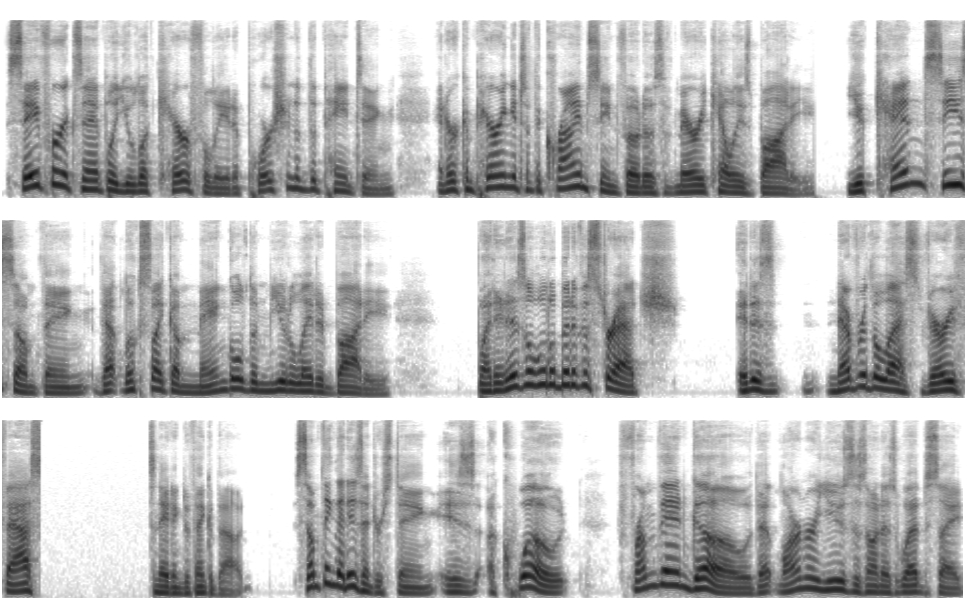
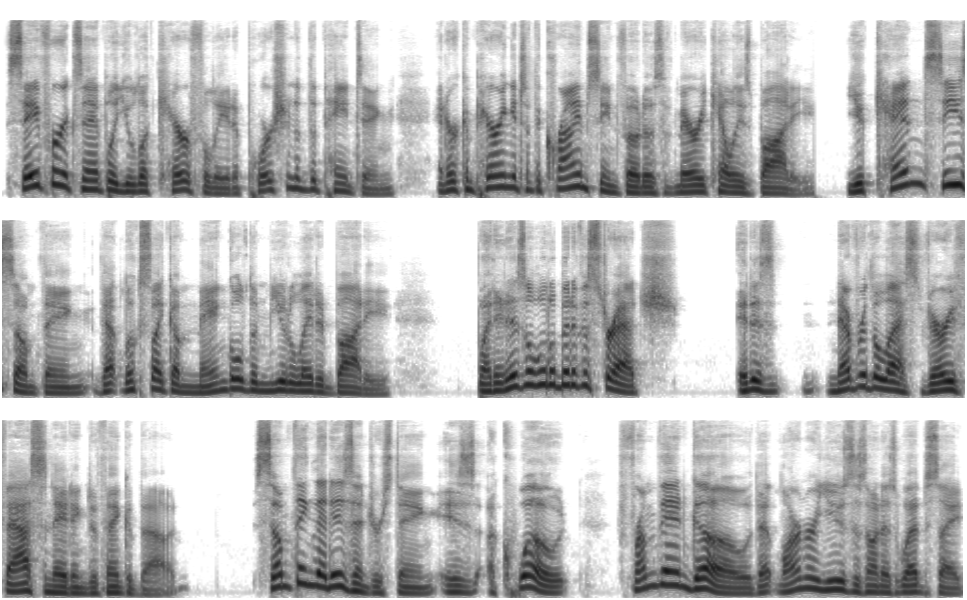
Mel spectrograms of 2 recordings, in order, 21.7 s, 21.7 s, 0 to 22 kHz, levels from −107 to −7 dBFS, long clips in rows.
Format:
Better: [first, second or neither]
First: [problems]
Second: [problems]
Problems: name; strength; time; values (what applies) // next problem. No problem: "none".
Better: second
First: audio freezing; at 15 s for 1 s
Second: none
